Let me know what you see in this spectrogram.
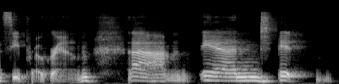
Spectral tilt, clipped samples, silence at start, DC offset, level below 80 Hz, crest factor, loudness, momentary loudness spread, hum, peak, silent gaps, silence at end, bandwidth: -5.5 dB/octave; under 0.1%; 0 s; under 0.1%; -58 dBFS; 14 dB; -18 LUFS; 8 LU; none; -4 dBFS; none; 0.1 s; 12.5 kHz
